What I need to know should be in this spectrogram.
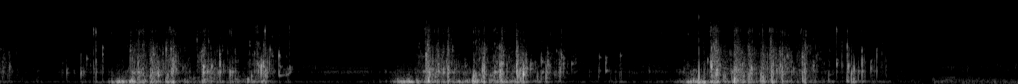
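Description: Air bubbles from breathing gear roar loudly underwater in bursts.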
